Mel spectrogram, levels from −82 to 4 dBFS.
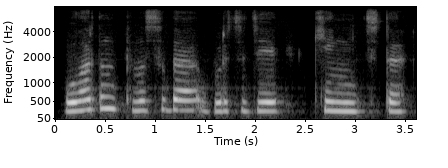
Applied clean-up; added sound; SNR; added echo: neural separator model SepFormer DNS4.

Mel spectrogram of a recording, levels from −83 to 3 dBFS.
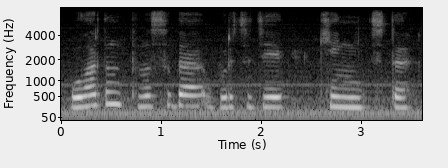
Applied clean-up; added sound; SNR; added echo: none; Engine; 13 dB; none.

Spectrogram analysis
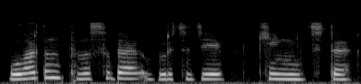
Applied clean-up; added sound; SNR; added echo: neural diffusion model UNIVERSE++.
